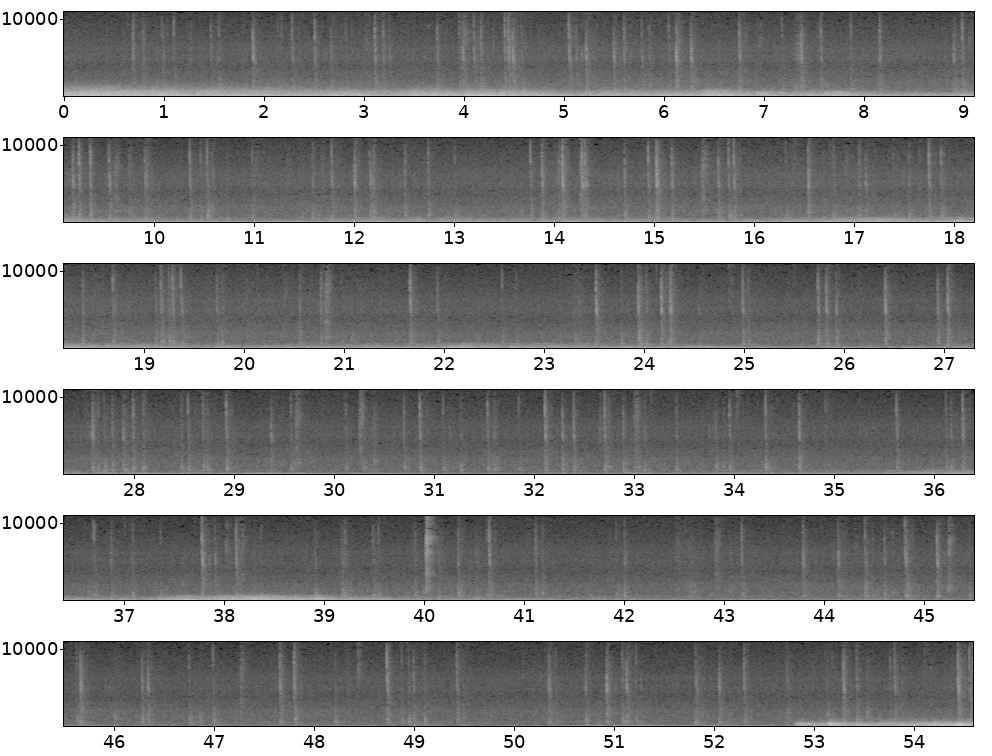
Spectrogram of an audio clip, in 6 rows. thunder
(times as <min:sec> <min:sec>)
0:00.0 0:10.7, 0:15.5 0:25.1, 0:35.6 0:41.3, 0:52.8 0:54.5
